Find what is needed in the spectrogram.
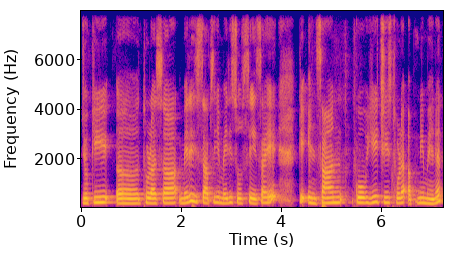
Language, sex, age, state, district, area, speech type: Hindi, female, 45-60, Madhya Pradesh, Ujjain, urban, spontaneous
